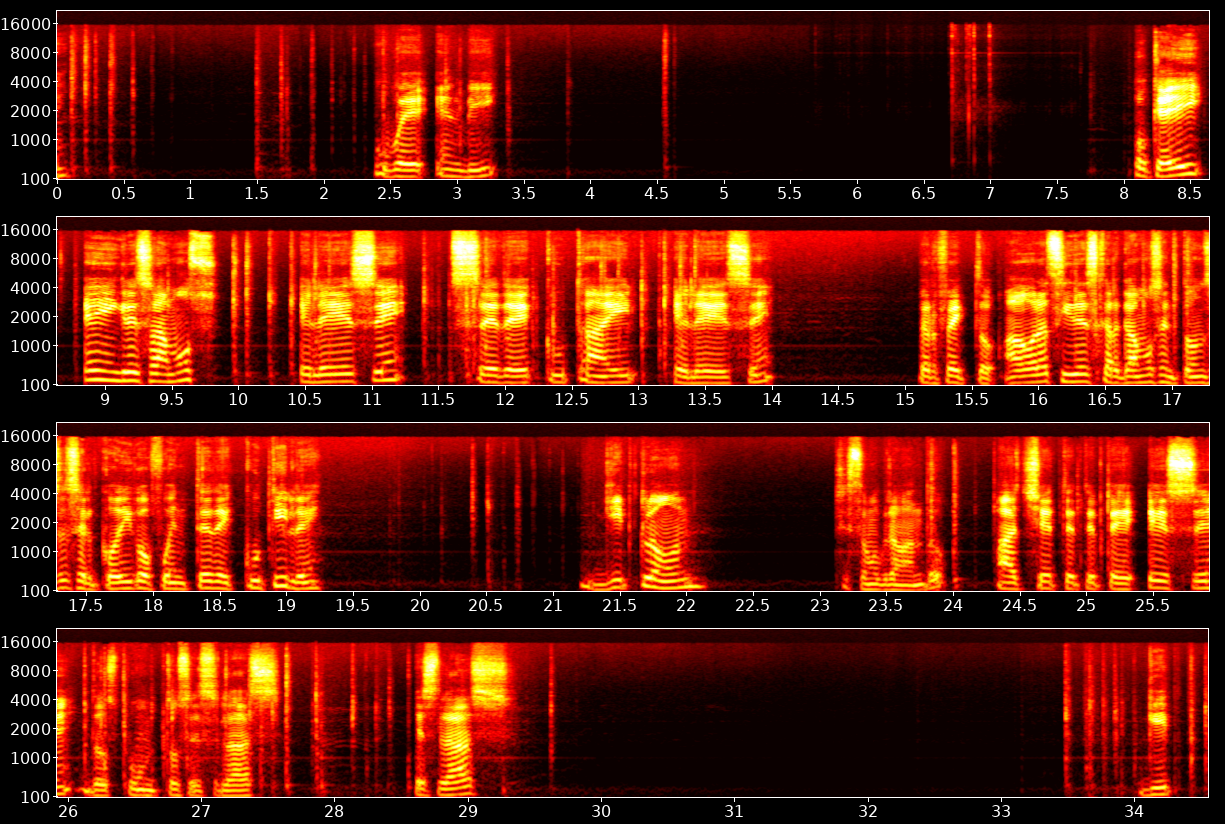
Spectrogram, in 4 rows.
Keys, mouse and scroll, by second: 0.0-4.9 typing, 9.3-13.2 typing, 15.9-17.1 typing, 20.0-21.4 typing, 23.7-28.5 typing, 33.1-34.5 typing.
